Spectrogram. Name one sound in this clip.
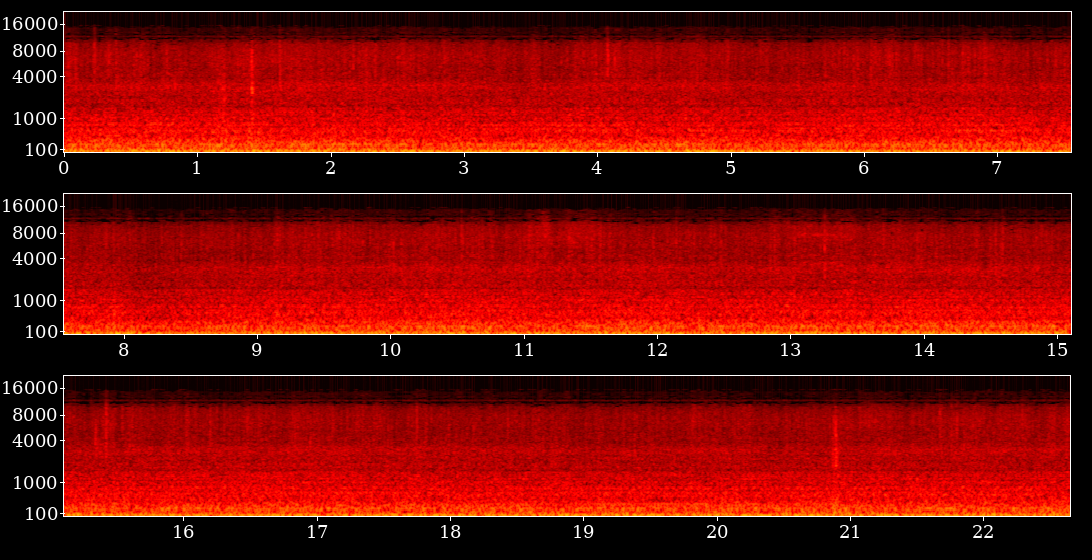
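A windshield wiper swipes across the glass.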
